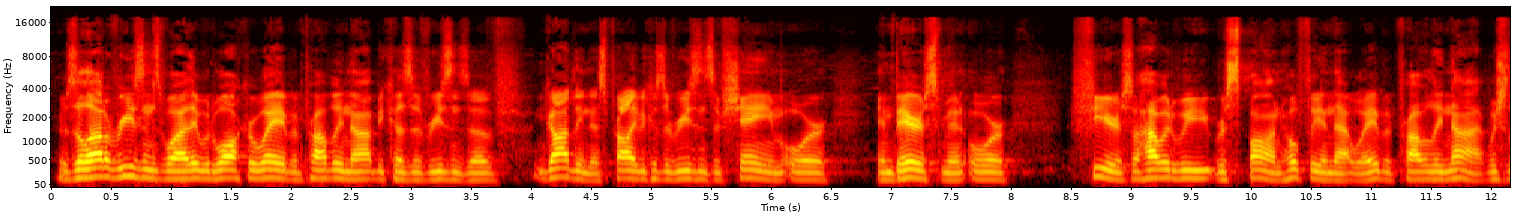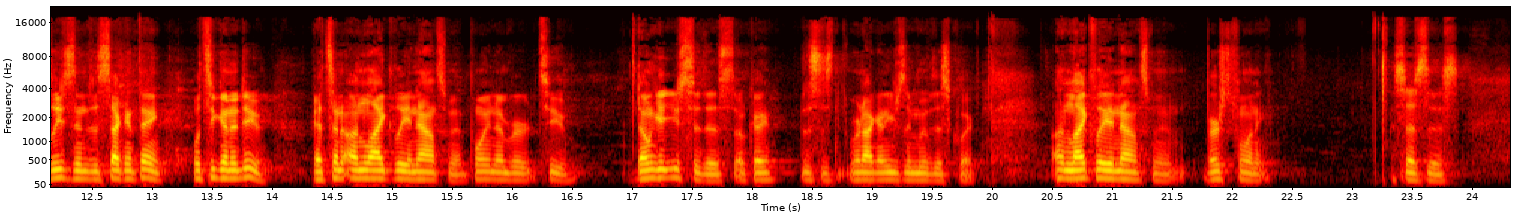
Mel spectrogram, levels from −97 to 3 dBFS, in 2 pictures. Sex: male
